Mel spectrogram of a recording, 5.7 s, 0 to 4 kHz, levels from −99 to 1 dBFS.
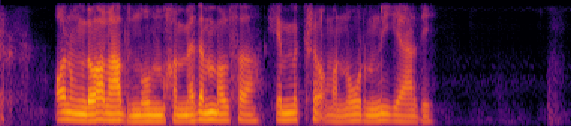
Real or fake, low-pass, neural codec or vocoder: fake; 3.6 kHz; codec, 16 kHz in and 24 kHz out, 0.8 kbps, FocalCodec, streaming, 65536 codes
